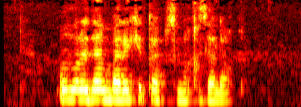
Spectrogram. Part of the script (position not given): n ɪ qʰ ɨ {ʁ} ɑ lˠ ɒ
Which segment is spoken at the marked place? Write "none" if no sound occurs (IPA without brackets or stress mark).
z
